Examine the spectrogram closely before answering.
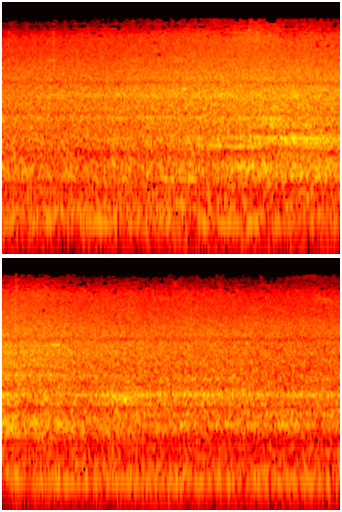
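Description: Steady, even whirring background noise with a faint hum underneath, and no distinct calls or knocks.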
